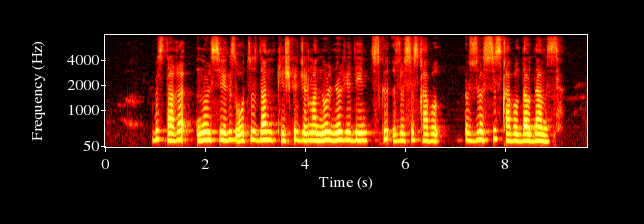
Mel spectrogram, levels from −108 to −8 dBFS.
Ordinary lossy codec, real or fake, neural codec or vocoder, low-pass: none; real; none; none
